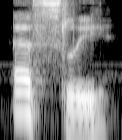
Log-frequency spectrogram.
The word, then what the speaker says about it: Essley: He pronounced the word, lingering upon the double S till it sounded like a long hiss. "Essley," he repeated as though he derived some satisfaction from the repetition.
